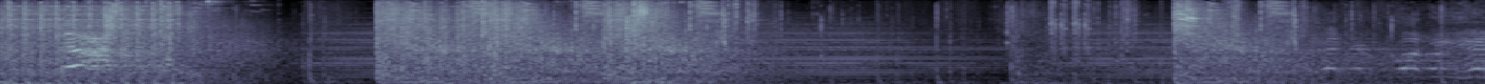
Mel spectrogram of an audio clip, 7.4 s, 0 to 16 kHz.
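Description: Heavy gunfire in the video game FEAR 3, set in a prison level, loud repeated bursts and fusillades broken by short gaps, with voices mixed in under the shooting.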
